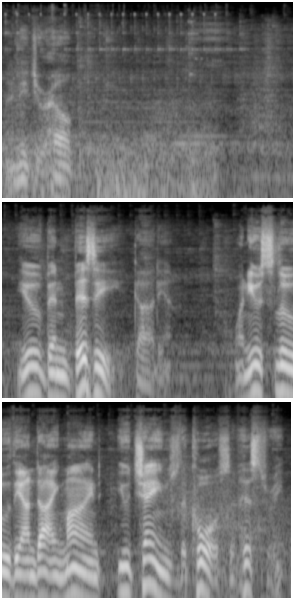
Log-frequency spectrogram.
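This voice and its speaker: An actor playing a wise, weary old warlock mentor in a video game, speaking in a measured, portentous way. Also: male voice, lowish voice, lively intonation. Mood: grave. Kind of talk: video game cutscene acting. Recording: loud music behind the voice.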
